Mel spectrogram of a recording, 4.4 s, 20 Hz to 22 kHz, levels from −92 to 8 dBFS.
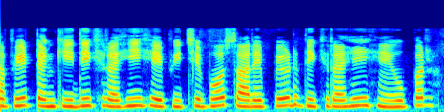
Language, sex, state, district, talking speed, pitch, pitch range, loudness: Hindi, female, Haryana, Jhajjar, 175 wpm, 245 Hz, 230-260 Hz, -15 LUFS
